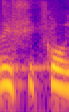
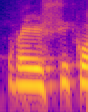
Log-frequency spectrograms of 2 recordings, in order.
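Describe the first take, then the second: First: The first vowel sounds like 'i'. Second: The first vowel sounds like 'e'. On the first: The speaker calls it right. "tapi risiko ya" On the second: The speaker calls it wrong. "bukan lagi berbicara resiko"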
